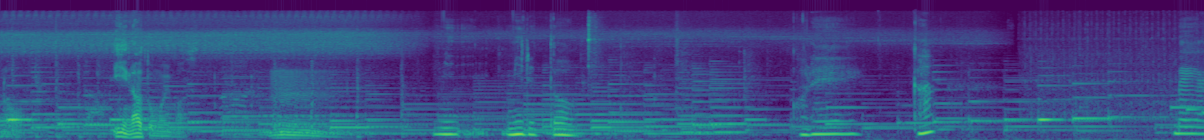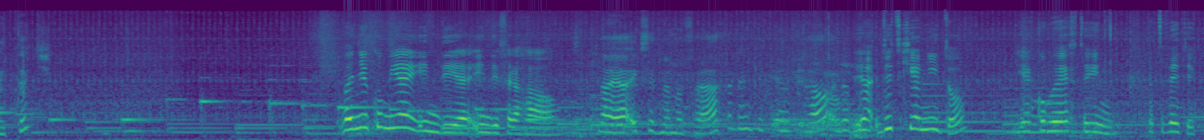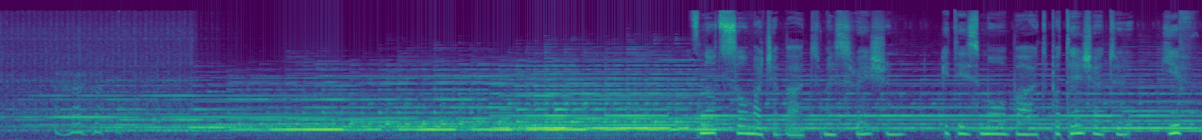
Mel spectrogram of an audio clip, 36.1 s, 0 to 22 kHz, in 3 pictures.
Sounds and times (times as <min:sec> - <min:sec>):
Music: 0:00.0 - 0:36.1.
